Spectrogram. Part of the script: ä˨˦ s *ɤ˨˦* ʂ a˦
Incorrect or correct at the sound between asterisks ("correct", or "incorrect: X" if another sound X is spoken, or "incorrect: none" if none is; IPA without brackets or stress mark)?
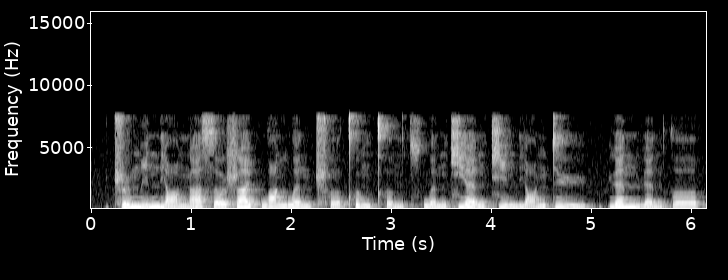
incorrect: ɤ˨˩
